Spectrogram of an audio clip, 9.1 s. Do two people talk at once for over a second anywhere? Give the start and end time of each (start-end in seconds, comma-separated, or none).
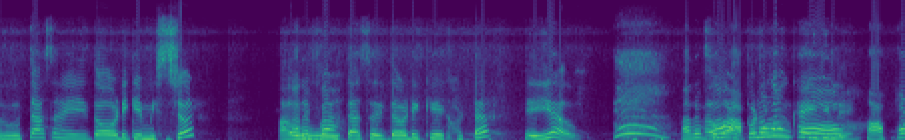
7.1-8.5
